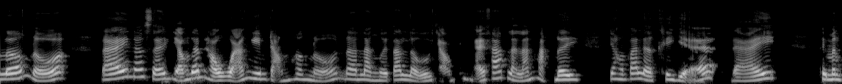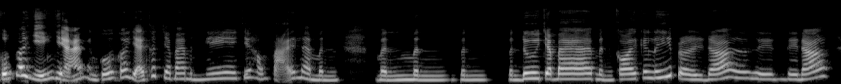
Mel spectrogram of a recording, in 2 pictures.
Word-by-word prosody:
lớn 255 +5 +4
nữa. 170 +12 +2 0.4
Đấy, 260 +8 +4
nó 345 0 -1
sẽ 245 -7 0
dẫn - - 0
đến 295 +2 +4
hậu 180 +1 +4
quả 195 +2 +2
nghiêm 255 -1 -2
trọng 195 -4 -7
hơn 225 -1 -6
nữa, 175 - -6
nên 235 -3 -3
là 215 -2 -2
người 180 -1 -2
ta 210 +4 -3
lựa 190 -5 -2
chọn - - -8
cái 250 - -14
giải - - 0
pháp 280 +1 -2
là 255 - -2
lánh 195 - -5
mặt - - -5
đi, 215 +1 +2 0.3
chứ 260 - -3
hổng 235 -2 -6
phải 255 +1 -1
là 200 - +1
khi 230 -2 -3
dể. 175 - +2 0.4
Đấy. 190 - 0 0.5
Thì 245 - +3
mình 230 0 +2
cũng 245 +3 +9
có 405 - +8
diễn 230 +6 +2
giải, 255 - +6
mình 230 -7 -5
cũng 245 +6 +2
có 330 - 0
giải - - +2
thích 395 0 -4
cho 290 - 0
ba 260 0 -3
mình 220 -4 -5
nghe, 270 +3 -2
chứ 325 - -4
hổng 250 +1 -7
phải 285 - -4
là 285 -4 -2
mình 205 -3 -3 0.4
mình 205 +1 0
mình 200 -1 -1
mình 210 -1 -4 0.2
mình 215 -1 -3
đưa 275 +2 +5
cho 260 -2 +4
ba 250 0 +3
mình 205 -3 -5
coi 240 +2 +3
cái 300 +3 -2
clip 320 +7 +2
rồi 225 -3 +1
đó, 245 +9 0 0.2
thì 235 -1 0 0.2
thì 230 - -1
đó, 285 +11 +1
240 Hz, 245 wpm, -23 LUFS, 210-265 Hz, 0.5 s, cũng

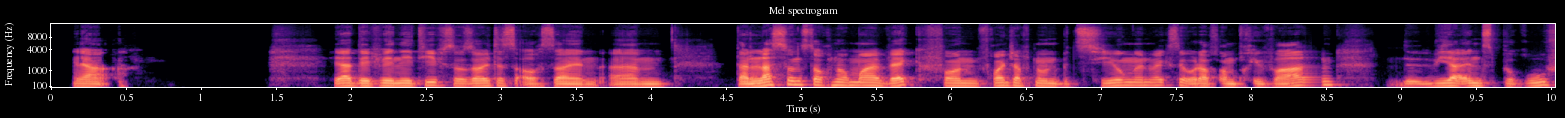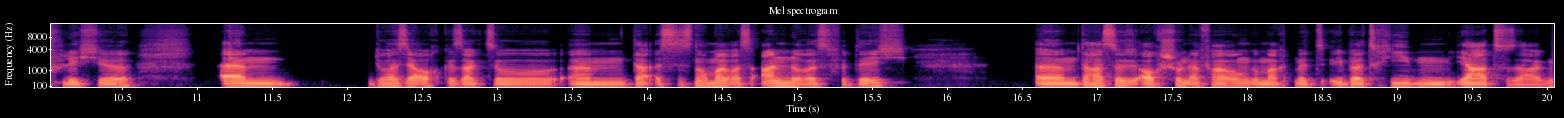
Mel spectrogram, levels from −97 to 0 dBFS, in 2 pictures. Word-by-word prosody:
Ja. - - +2 1.5
Ja, 115 +1 +6
definitiv, 115 +3 +2
so 105 -5 -1
sollte 110 +2 +2
es 110 - -4
auch 95 - -1
sein. 95 -2 +1
Ähm, 95 +1 -1 0.4
dann 95 +1 +4
lass 140 +7 +6
uns 160 -1 +1
doch 140 -2 0
noch 135 -1 +1
mal 130 -3 +3
weg 110 - +3
von 115 -2 -1
Freundschaften 120 +1 0
und 105 -2 -1
Beziehungen 125 +7 -2
wechseln, 130 -3 -2
oder 100 0 +3
vom 100 -1 -1
Privaten, 105 +10 0 0.3
wieder 100 +4 +1
ins 115 0 +1
Berufliche. 100 -3 -2 0.6
Ähm, 105 -1 +3 0.5
du 100 - -4
hast 105 - -2
ja - - +4
auch - - -1
gesagt, 95 -2 -2
so, 90 -1 -2
ähm, 90 -1 -1
da - - +1
ist 95 +2 -5
es 95 - -7
noch 105 -1 -1
mal 115 -1 +3
was 100 0 -2
anderes 105 -4 +1
für - - -10
dich. 125 +5 -3 0.8
Ähm, 95 0 +4
da - - 0
hast 105 +2 +1
s 110 -3 0
du - - -2
auch 100 0 +3
schon 105 0 -1
Erfahrungen 100 +3 0
gemacht 100 0 -2
mit 95 -2 -4
übertrieben 95 0 -2
„ja“ 95 0 +3
zu 95 - -8
sagen, 85 0 -5
100 Hz, 175 wpm, -24 LUFS, 95-115 Hz, 1.5 s, Ja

